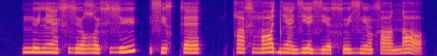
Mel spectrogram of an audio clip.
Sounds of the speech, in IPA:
nʉlʲæ̃x zʉʁyxzy | sʲɔxkɛ | qɛxɦɑ dʲæ̃zʲɛzʲœ xʉzʲɔ̃xɑ nɑ

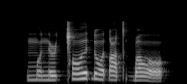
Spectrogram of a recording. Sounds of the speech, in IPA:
monə˞ ǀɔə̯ ɗɔɗɔtˤɡ͡bɔ

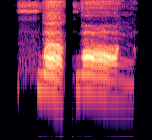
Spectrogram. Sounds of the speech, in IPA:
xwä˥˨ kwɑ˥˨ŋ

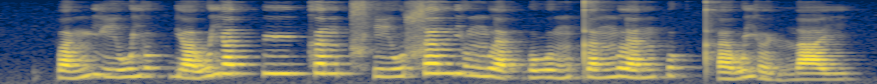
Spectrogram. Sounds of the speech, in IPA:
pɐ˨˥ŋjiː˨˧wjʊ˧k̚ jɐ˨˥wjɐ˥t̚pyː˥kɐ˥n t͡sʰiː˨˧wsɐ˥njʊ˧ŋ lɐ˨k̚o˧wʊ˨˥ŋ t̪ɐ˨˧ŋlɐ˨˧npʊ˧k̚ t̪ʰɐ˨˥wjɵ˨˩ɥn̪aː˨j

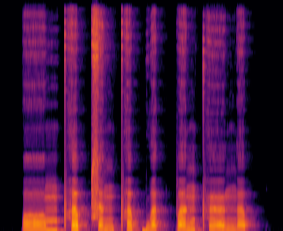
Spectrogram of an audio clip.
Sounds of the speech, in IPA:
ɔː˧mpʰɐ˥p̚ sɐ˨˩ŋpʰɐ˧p̚wɐ˨˥k̚pɐ˨˥ŋ pʰœː˨˩ŋɐ˨p̚

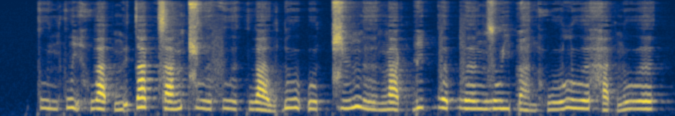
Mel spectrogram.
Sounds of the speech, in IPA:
kṳ˨˩n kwḭ˧˨hwa˨˩t̚ ŋɨ̰˧˨t̪a˦˥k̚sa˨˦ŋ t͡ɕṳ˨˩ə̯fṳ˨˩ə̯ kwa˧˩wɗu˧ ʔu˨˩t̚t͡ɕɨ˨˦ŋə̤ː˨˩ŋa˨˩k̚ ɓi˦˥k̚və˦˥p̚ vəː˧ŋzu˧jɓa̤˨˩nhwu˨˦ lu˧ə̯ ha˨˩k̚nu˧ə̯

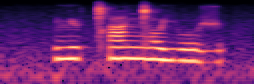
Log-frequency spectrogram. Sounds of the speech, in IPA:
lʲuǀaŋ͡ǀoj uʒ

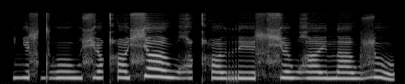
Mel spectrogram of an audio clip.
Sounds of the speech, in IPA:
ʎɪːɬdʱoːw ɕʏːqʰɪʊ̯ɕaːwʁʏ qʰœʊ̯rɪːɬ ɕœwʁaːɪ̯naːw ɮo

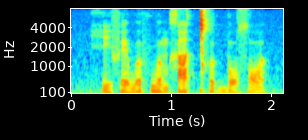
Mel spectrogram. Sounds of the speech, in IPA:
hi˩˧fe˩ wʊ˦fwʊ˩mxa˦ ǀʰʊ˧˩˧ɡ͡bu˧˩˧sˤʊ˧˩˧

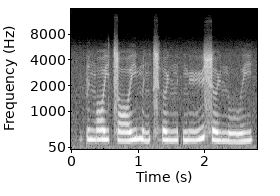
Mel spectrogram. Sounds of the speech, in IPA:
pɪ˧ŋɔː˧jt͡sɔː˨˥jmɪ˨˥ŋ t͡sʰɵ˧ɥn̪ɪ˧k̚ myː˨˥sɵ˨ɥ n̪uː˨˧j

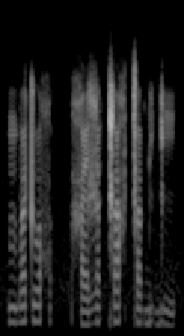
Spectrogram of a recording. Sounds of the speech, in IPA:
mbʌ tuχ | χɛɮʌ ǁʌχ ǀʌɡ͡bi ɡi

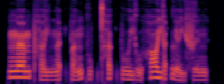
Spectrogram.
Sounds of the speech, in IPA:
ŋœː˥mpʰɐ˨j n̪ɐ˨˥t̚pɐ˨˥ŋkʷɐ˨˥p̚ t̪ʰɐ˧k̚ puː˨juː˨˩hɔː˥jɐ˨˥t̚ le˨jfɪ˧ŋ

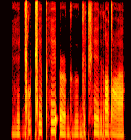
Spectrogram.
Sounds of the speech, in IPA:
ɦɪ˩ɡ͡ǁo˥ǁɪ˧ pʰe˥ ʔə˞˩ɡʱɯ˩ɡɪ˥t͡ʃʰe˧ rɯ˧dˤa˩

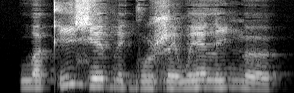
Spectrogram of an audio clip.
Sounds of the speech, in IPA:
wɐkʼi ɕebe ɡu ʂewe liŋɵ

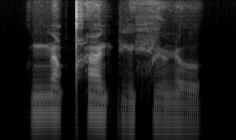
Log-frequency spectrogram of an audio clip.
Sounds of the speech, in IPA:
mʲõ˦qʰɛ̃˦˨pʲo˨fʲo˨ ɳʊ˨

